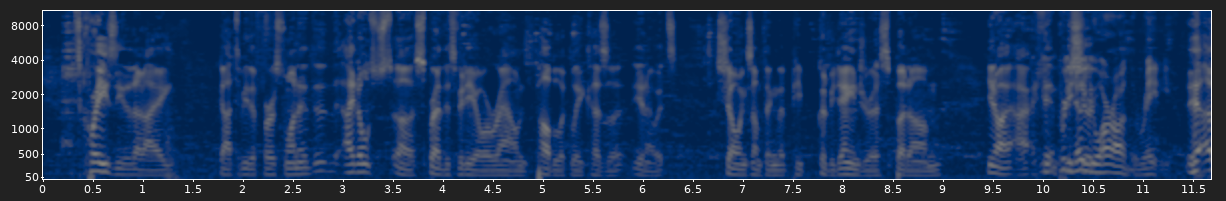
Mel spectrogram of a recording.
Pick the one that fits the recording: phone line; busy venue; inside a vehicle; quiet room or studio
busy venue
